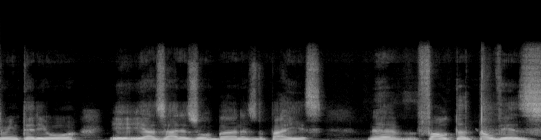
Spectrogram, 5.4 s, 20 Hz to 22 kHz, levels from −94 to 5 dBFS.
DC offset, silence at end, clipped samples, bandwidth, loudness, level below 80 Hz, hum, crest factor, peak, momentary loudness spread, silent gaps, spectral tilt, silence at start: under 0.1%; 0 s; under 0.1%; 15 kHz; -27 LUFS; -60 dBFS; none; 16 dB; -12 dBFS; 7 LU; none; -5.5 dB/octave; 0 s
